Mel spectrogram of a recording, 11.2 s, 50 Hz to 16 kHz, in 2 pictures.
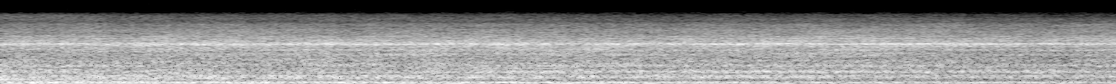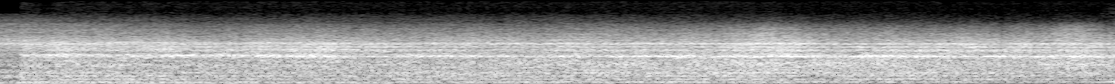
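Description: Concorde 002 on its first flight at Filton in April 1969, its jet engines giving a steady, heavy roar that continues throughout and shifts in tone partway through.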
